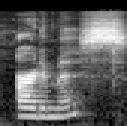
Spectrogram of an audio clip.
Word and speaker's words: ARTMS: eclipse this band is called Artemis I've learned that's how you pronounce it Artemis yeah I thought it was an acronym I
